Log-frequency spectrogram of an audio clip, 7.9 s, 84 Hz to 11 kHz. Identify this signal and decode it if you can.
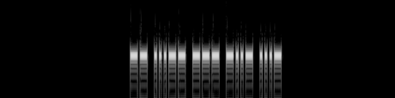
Morse code, heard as a keyed tone, about 25 wpm, 700 Hz. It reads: M3OXV
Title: DXCC-100 Call Signs - 5 Characters - Repeated 3x - 25wpm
